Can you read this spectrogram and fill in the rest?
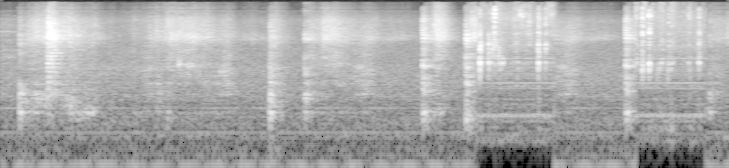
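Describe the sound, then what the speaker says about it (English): Melted butter being mixed into crushed digestive biscuits in a bowl for a cheesecake base, with a spoon scraping and clinking against the bowl in repeated close strokes over a steady low hum. "Pour the butter into the well in the middle of the digestives. Then you're just going to mix it all together."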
